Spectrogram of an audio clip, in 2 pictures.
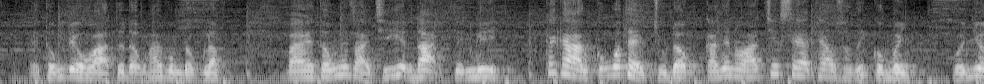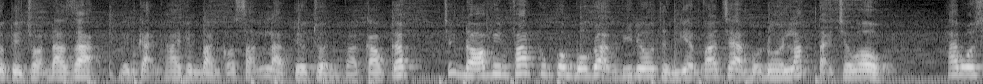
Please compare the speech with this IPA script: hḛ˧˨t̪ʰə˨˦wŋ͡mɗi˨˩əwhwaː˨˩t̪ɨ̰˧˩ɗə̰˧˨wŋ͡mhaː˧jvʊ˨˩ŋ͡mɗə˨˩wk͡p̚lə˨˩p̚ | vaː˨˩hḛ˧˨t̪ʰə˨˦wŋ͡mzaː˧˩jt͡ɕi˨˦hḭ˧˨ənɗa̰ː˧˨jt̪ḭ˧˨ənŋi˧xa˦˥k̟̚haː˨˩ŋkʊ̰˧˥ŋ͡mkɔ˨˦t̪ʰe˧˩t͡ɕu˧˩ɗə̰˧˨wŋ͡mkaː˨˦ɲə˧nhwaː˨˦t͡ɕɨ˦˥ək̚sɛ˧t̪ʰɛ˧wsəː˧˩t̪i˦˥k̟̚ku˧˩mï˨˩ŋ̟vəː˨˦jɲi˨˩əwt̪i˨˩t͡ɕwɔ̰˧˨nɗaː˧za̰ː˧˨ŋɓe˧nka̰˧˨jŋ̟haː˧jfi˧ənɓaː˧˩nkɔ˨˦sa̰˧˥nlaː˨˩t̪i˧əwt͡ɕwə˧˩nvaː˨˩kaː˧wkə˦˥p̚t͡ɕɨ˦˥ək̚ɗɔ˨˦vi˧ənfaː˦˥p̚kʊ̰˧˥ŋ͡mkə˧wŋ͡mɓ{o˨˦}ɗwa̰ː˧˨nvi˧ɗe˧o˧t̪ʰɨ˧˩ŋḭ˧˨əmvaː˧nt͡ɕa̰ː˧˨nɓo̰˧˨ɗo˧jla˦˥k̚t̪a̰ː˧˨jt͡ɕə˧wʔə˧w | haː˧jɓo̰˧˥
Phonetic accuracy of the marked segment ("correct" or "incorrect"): correct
